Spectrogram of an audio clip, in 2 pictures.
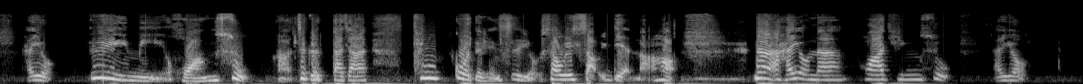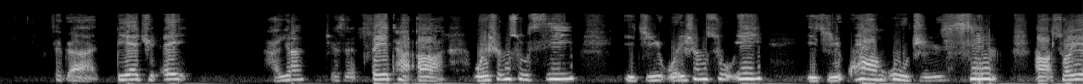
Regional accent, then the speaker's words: Taiwan; 我们在台湾，我们台湾人呢、很糟糕的、从小很多人就四眼田鸡

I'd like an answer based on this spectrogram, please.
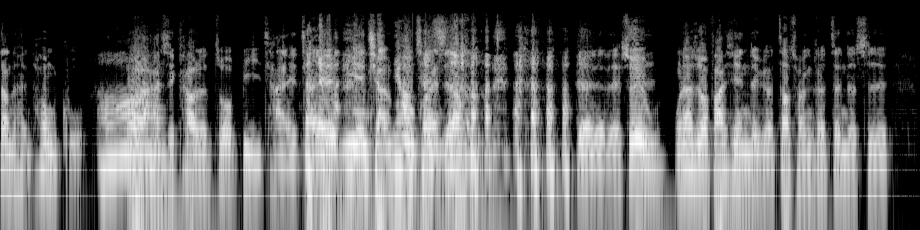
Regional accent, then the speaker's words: Tainan, Taiwan; 因为我们住台南有一些汽车零件的那种喷漆厂

